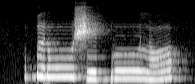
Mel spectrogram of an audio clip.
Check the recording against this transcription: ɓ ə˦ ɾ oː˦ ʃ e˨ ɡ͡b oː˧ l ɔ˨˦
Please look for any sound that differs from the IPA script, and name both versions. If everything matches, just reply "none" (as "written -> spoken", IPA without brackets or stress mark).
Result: none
